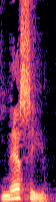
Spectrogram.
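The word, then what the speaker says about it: NSSE: survey of student engagement which whose acronym is pronounced Nessie the significance for Nessie to the University of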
